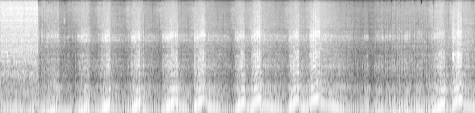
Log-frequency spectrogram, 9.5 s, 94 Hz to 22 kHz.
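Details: 1986 Chevy C4 Corvette 350 V8 with 700R4, now on Holley 650 carburetor replacing rusted TPI injection; revs rise and fall cleanly through blips, no stumble, runs smooth; carb unadjusted, choke not connected, loading up a little.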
